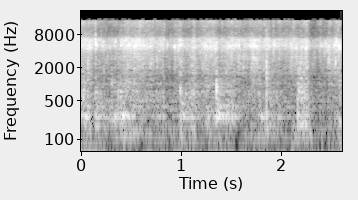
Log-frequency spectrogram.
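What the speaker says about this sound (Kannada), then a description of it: "ಎರಡನ್ನೂ ಸೇರಿಸಿ ಚೆನ್ನಾಗಿ ಫ್ರೈ ಮಾಡ್ಕೋಬೇಕು." Okra curry ingredients fry in a hot pan with a steady bright sizzle, stirred now and then with soft scraping strokes, close and continuous without any talking.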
